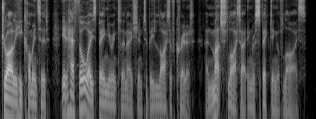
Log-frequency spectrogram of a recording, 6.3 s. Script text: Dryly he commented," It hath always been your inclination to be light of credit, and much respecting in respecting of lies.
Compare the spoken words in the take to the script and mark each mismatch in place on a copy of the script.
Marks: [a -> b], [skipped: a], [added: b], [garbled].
Dryly he commented," It hath always been your inclination to be light of credit, and much [respecting -> lighter] in respecting of lies.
